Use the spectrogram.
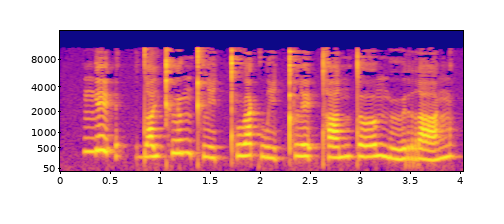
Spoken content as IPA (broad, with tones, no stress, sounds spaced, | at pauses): ŋ e˥˩ ʔ | d a˦˥ j kʰ l ɯ˥˩ ŋ kʰ l i˨˩ t̚ pʰ u˦˥ a̯ k w i˨˩ t̚ pʰ l e˦˥ ʔ tʰ a˦˥ n t ɤː˦˥ ŋ ɯː˩˦ r a˩˦ ŋ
